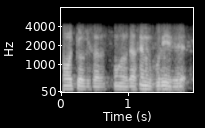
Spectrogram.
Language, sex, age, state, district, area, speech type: Tamil, male, 30-45, Tamil Nadu, Madurai, urban, conversation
